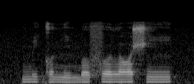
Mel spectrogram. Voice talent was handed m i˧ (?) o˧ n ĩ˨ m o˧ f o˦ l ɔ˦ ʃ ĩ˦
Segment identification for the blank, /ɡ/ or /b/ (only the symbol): ɡ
